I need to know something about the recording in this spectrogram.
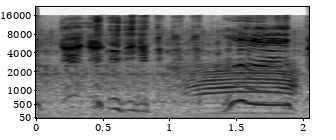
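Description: A cartoon cow mooing: one long low moo starting about a second in, rising and then sinking in pitch. Short babbling character vocal sounds come just before it.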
